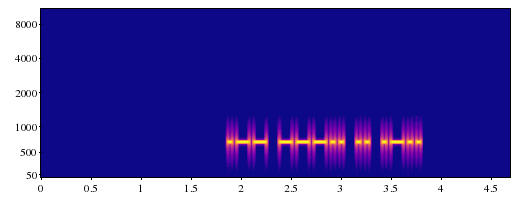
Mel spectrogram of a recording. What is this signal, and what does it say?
Morse code, heard as a keyed tone, about 28 wpm, 700 Hz. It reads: W8IL
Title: USA Call Signs - 4 Characters - Repeated 2x - 28wpm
